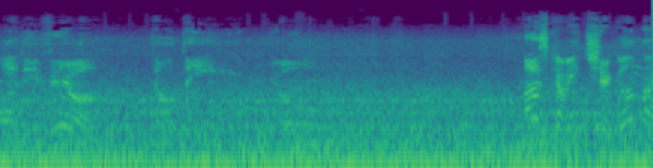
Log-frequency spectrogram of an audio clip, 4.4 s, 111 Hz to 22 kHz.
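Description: Steady low drone of a Porsche 911 Turbo S's twin-turbo flat-six with road noise, heard inside the cabin while cruising at highway speed.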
